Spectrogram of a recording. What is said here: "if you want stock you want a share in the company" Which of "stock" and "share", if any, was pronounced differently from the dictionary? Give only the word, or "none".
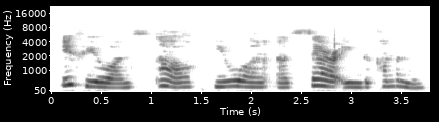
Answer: share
